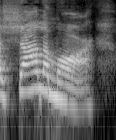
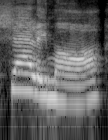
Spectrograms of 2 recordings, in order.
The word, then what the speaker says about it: Shalimar: A Shalomar or like one of my favorite creators says, Shalimar.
